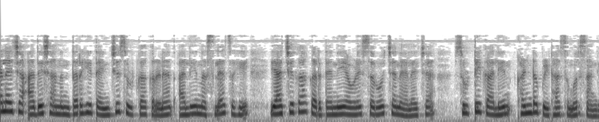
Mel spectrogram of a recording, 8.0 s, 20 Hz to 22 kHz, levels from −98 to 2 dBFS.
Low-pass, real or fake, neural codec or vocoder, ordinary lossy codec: none; real; none; none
